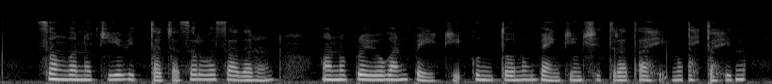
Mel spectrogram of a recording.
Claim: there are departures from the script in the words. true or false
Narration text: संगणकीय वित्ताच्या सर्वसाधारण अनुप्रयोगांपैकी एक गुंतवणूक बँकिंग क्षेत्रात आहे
true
